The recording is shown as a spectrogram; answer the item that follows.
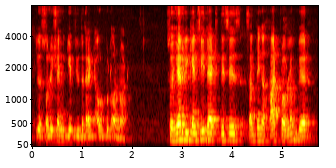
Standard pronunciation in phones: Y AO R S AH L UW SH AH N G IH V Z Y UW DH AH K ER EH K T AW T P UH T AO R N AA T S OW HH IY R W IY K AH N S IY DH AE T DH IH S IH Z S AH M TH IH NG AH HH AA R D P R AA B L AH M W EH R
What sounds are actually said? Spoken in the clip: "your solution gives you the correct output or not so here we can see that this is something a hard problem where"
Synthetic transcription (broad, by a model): Y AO R S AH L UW SH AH N G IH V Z Y UW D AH K ER EH K T AW T P UH T AO R N AA T S OW HH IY R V IY K AH N S IY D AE T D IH S IH Z S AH M T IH NG AH HH AA R D P R AA B L AH M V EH R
